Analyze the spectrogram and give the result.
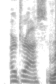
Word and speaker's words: Ardrossan: And it changed in tone, but it's pronounced Ardrossan? – Ardrossan.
